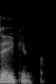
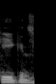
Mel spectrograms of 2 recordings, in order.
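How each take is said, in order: First: The name begins with an 'ay' vowel. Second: The name begins with an 'ee' vowel. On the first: The speaker calls it right. "but yeah, it's Akins" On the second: The speaker calls it wrong. "It looks like Eakins"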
